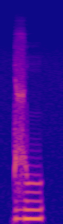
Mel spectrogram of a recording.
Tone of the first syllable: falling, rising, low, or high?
high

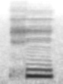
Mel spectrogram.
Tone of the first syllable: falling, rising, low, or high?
low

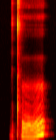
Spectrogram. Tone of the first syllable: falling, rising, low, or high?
rising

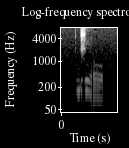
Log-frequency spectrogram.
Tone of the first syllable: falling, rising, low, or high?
falling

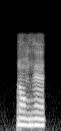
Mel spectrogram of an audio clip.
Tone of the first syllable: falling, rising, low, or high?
low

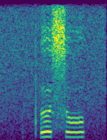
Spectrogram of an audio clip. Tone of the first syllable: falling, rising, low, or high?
high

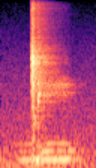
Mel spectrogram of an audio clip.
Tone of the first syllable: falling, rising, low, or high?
high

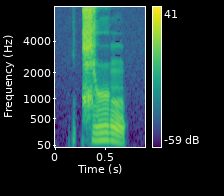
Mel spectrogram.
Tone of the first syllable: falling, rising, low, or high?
falling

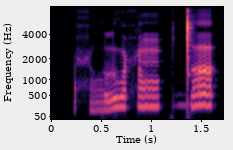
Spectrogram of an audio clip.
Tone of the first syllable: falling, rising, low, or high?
low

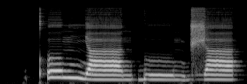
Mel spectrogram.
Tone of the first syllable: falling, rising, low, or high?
high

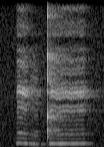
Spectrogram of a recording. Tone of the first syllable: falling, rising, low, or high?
falling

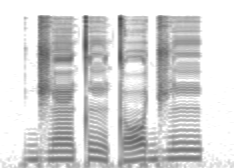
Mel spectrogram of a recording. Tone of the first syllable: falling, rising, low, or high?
high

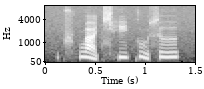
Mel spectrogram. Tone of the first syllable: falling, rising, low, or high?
falling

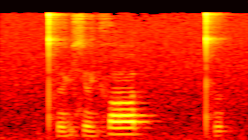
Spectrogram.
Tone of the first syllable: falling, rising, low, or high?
rising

